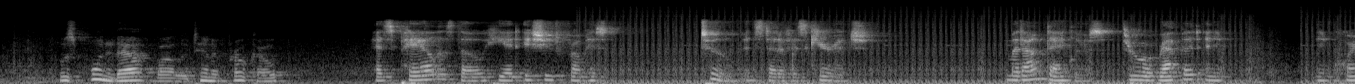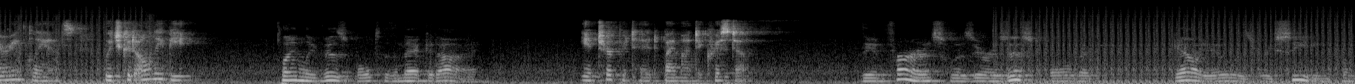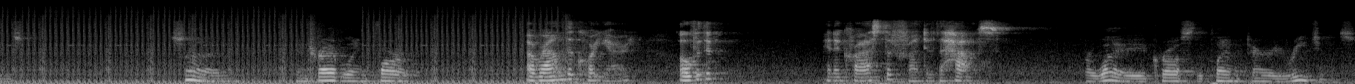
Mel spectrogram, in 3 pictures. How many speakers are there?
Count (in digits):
2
